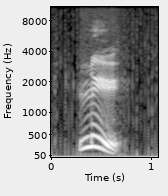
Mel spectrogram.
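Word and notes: lv: tone 4

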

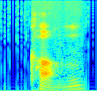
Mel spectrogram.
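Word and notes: keng: tone 3

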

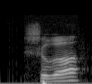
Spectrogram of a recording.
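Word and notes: she: tone 2

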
